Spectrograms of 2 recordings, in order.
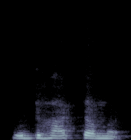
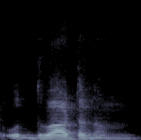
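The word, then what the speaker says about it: उद्घाटनम्: Gha. Is Udghatanam. Gha, Mahaprana, Gha, like the word in Yeah. the second word, Gha is there, Sangha. The same Gha is there, Mahaprana. Ukara plus Dakara plus Ghakara. Gakara. A is there, Akara, then Tanana. Tanam. Takara plus A plus Nakara plus A plus Makara. Udghatanam. Udghatanam. You said Udvatanam. Correct. Where is Dva?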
